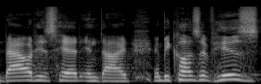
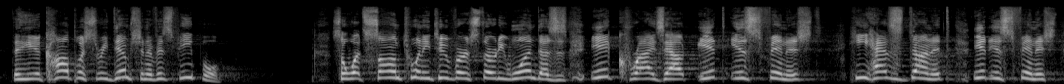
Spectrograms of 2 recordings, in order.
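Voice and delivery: rising preaching; 6 semitones higher than usual. Acted. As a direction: proclaim it in triumph. Preaching rises again.

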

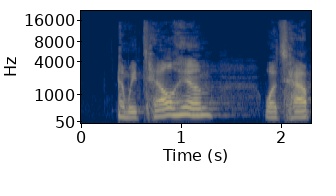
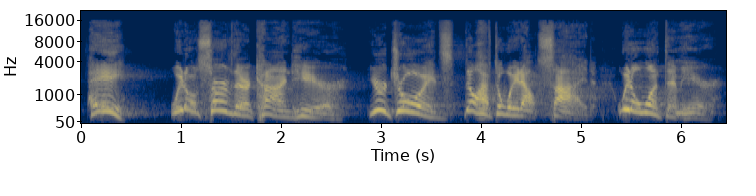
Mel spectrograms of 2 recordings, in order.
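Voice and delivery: hammed-up Star Wars bartender turning droids away; gruff bartender; 3 semitones higher, 6 dB louder than usual. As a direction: bark the droids out of the bar. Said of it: "he says this".

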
